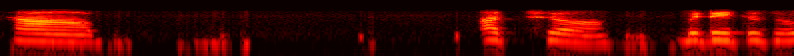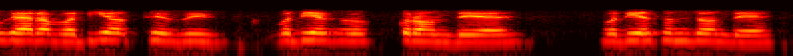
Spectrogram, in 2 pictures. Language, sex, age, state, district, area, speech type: Punjabi, female, 18-30, Punjab, Muktsar, rural, conversation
